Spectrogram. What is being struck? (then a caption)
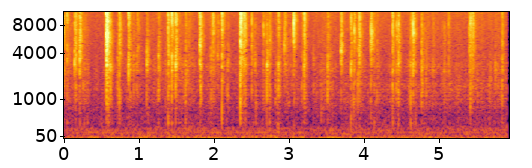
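Plastic bag filled with polystyrene foam beads. Long nails scratch and pinch a small clear plastic bag full of tiny white polystyrene foam beads resting on a wooden table, while fingers squeeze the beads inside. The result is a quiet, steady crinkling broken by many sharp, bright ticks and clicks over a low background rumble.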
